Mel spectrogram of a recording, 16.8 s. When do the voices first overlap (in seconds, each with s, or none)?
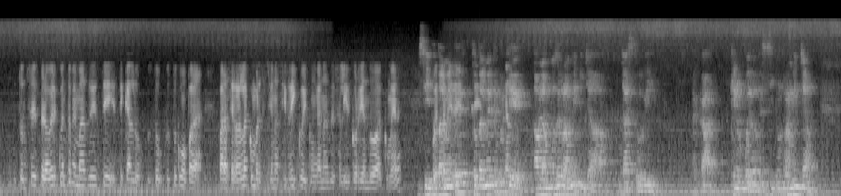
8.7 s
